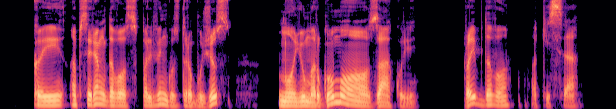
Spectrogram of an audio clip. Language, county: Lithuanian, Alytus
